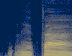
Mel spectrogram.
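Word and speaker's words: η: Bacanya neta ya.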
